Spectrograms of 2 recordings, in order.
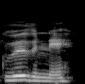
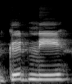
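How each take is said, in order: First: The name is said with Icelandic pronunciation. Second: The name is said with English pronunciation. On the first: "with the accent, you would say Guðni" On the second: "I'll just say the English pronunciation"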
